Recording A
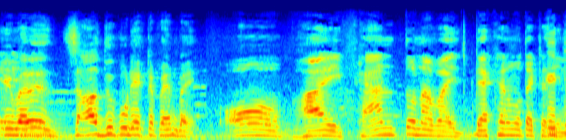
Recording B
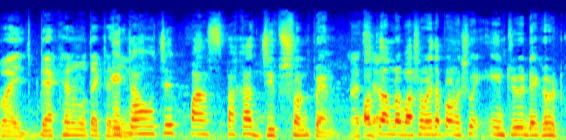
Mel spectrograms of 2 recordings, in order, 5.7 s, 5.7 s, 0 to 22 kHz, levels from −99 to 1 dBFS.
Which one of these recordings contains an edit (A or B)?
A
